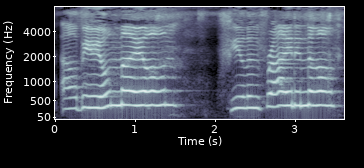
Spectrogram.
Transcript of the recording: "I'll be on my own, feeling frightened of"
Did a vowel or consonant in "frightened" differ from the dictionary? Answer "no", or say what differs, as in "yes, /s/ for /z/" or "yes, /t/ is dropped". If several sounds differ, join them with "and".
yes, /d/ is dropped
